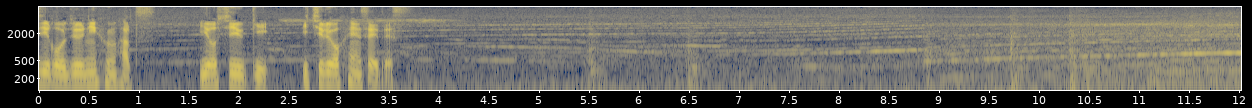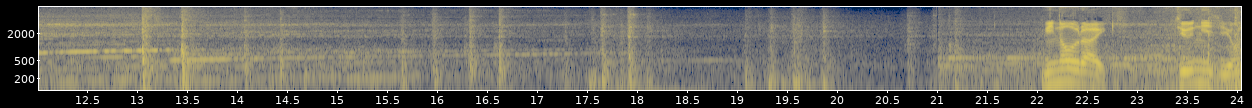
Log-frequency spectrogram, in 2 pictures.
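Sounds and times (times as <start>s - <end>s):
electric train motors whining: 0.4s - 18.5s.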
